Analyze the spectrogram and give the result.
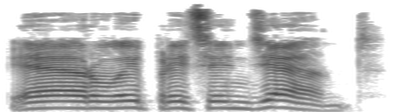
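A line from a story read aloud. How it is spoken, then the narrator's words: Loud announcement. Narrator (Russian): громко объявил Одан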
